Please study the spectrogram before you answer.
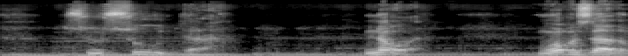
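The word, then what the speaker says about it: Ziusudra: I always say S. Zu, because it's pronounced Susudra.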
